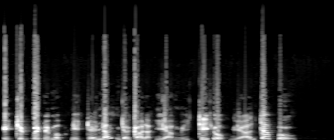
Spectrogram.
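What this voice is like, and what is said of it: Cartoon character voice impression. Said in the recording (Japanese): “グーフィーのモノマネ”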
